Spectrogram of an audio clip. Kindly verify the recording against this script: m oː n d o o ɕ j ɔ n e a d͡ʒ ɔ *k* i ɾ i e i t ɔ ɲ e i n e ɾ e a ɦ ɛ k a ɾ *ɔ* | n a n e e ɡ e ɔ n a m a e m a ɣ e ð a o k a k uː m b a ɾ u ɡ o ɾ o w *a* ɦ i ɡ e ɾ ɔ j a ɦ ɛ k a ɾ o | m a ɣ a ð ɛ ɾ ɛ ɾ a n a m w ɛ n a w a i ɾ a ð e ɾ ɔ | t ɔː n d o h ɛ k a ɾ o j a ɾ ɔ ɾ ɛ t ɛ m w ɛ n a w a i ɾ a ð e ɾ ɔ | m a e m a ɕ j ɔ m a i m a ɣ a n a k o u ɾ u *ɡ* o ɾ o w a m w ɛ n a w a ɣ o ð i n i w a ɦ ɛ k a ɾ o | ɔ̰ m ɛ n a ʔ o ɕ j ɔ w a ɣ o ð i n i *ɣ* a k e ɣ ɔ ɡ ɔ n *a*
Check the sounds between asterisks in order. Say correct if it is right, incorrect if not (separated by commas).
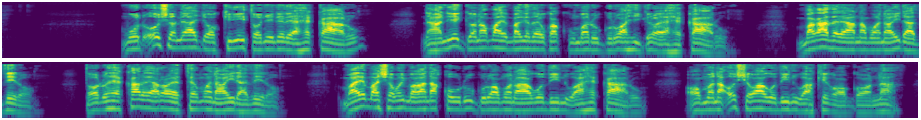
correct, incorrect, correct, correct, incorrect, correct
